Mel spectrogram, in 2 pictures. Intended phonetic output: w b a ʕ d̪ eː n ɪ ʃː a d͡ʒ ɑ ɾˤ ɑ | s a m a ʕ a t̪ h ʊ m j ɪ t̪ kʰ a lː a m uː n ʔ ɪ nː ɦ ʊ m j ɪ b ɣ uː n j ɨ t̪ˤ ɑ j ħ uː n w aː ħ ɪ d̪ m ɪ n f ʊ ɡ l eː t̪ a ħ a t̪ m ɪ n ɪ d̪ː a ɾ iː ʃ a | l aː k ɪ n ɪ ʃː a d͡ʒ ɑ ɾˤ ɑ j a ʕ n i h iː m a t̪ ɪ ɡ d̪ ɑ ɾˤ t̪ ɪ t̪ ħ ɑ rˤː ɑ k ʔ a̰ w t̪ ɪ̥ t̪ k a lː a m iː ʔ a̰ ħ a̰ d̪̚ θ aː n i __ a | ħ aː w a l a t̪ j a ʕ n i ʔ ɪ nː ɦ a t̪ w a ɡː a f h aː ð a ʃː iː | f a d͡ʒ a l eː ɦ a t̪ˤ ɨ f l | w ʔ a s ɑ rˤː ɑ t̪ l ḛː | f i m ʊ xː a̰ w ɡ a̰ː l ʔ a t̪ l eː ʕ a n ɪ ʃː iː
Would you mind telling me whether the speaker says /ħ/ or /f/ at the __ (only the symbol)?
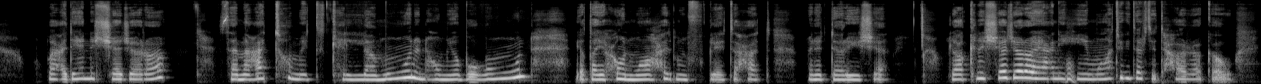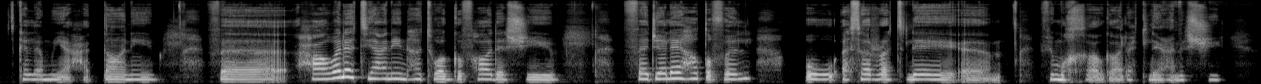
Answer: f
